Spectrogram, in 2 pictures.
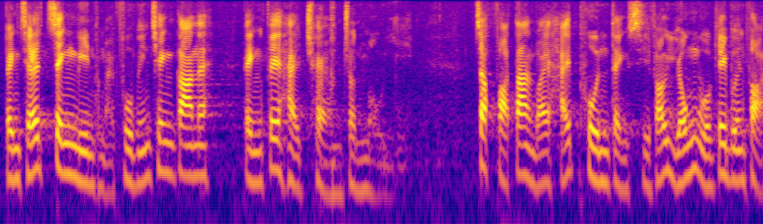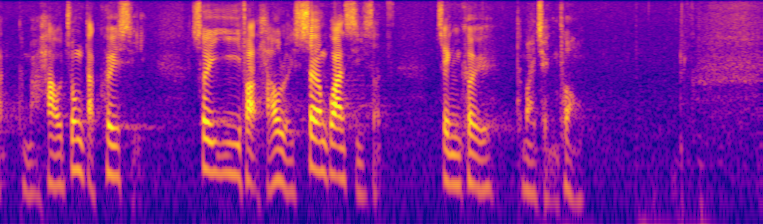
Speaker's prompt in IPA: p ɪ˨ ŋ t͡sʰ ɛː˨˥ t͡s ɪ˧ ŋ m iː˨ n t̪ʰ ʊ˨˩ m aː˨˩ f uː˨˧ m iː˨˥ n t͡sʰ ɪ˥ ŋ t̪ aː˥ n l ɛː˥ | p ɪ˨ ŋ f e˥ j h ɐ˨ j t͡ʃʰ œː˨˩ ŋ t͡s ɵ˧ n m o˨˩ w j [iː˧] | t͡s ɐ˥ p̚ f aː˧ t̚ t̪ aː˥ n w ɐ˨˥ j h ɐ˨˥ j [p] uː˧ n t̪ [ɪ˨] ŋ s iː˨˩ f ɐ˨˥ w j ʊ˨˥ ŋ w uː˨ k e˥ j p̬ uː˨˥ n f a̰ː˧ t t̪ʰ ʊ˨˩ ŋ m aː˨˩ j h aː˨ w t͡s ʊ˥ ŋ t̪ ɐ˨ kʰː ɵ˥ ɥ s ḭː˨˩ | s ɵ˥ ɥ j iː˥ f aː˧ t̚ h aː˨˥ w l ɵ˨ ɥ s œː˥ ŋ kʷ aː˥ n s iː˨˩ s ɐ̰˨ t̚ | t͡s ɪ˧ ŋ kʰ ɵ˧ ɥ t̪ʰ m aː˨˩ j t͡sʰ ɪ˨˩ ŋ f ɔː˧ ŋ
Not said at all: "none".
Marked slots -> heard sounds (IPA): iː˨˩, pʰ, ɪ˨

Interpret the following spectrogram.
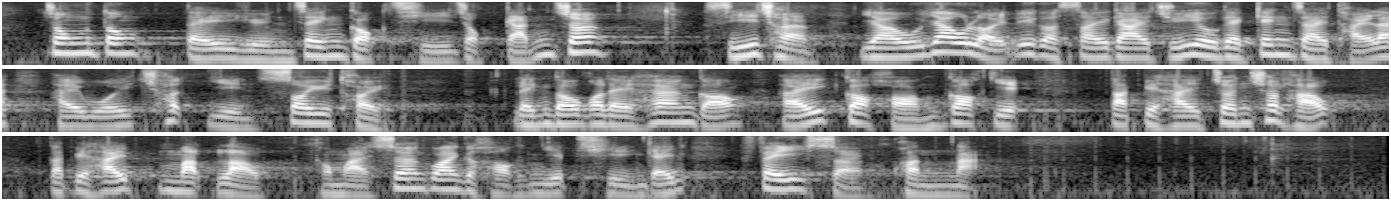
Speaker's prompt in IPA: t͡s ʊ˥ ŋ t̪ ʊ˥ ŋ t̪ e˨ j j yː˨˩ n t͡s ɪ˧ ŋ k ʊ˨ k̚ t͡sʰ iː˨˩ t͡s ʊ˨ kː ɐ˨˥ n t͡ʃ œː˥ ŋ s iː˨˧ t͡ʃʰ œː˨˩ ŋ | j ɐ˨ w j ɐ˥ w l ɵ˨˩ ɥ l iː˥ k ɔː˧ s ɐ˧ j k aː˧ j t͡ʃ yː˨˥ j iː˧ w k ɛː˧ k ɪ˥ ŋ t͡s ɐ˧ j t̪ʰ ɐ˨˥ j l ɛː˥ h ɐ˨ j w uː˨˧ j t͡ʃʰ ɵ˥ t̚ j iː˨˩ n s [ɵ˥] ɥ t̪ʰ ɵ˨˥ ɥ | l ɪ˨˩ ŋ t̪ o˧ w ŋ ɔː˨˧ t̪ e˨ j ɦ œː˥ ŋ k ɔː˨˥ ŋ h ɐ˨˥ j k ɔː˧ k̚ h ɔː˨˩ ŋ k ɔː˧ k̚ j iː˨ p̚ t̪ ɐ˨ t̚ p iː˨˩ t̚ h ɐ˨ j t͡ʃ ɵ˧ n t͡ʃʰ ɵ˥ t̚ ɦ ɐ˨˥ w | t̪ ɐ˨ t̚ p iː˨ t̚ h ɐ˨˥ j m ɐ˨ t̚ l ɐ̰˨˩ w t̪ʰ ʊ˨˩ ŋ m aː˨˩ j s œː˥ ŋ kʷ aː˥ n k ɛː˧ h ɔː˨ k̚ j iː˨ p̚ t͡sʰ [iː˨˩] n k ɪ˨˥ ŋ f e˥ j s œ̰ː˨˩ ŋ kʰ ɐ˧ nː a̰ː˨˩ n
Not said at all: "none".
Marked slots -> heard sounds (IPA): ɵ˥, iː˨˩

